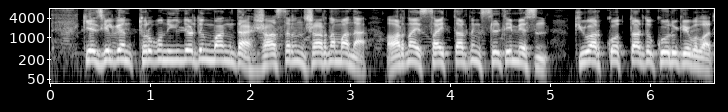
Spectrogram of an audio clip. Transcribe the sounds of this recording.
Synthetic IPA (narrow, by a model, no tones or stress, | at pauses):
kʲʰe̞zkʲe̞lɡʲe̞nt̪ʰʊɾʁənʏjle̞ɾd̪ɪŋmɑɴənd̪ɑʒɑsəɾənʒɑɾnɑmɑnə̰ | ɑ̰ɾnɑjəsajt̪ːɑɾd̪əɴsɪlt̪e̞me̞sɪn | kʲʰuaɾkʰo̞t̪ːɑɾd̪əkʲʰɵɾuɡʲe̞bo̞lˠɑ̰d̪ə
